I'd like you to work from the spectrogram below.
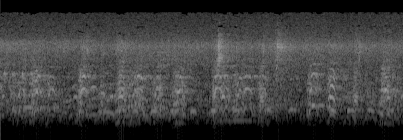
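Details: A flock of rare chestnut-bellied guans (Penelope ochrogaster), apparently in the Pantanal, gives overlapping harsh, honking calls in quick irregular bursts, with several birds calling at once throughout.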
